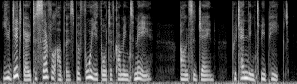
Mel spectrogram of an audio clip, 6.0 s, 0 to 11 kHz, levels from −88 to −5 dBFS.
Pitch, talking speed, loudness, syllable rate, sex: 200 Hz, 190 wpm, -21 LUFS, 6.2 syllables/s, female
